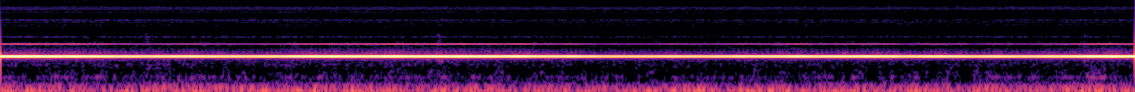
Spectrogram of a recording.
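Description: A steady, pure mid-pitched tone with a faint higher overtone holds unchanged throughout; the water heater is singing, cause not yet found.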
